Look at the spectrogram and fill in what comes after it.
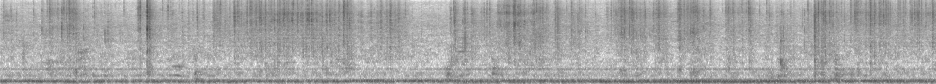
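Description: Hot stir-fried noodles faintly sizzling and crackling in a wok, with a sharp knock of the wooden spatula against the pan about two seconds in. A low steady hum runs underneath.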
